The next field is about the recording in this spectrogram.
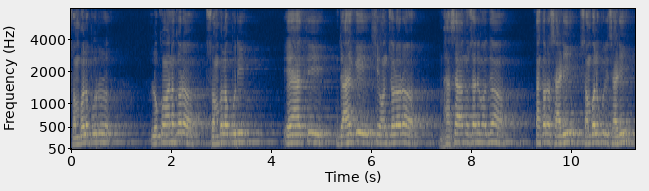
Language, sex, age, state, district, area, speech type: Odia, male, 45-60, Odisha, Nayagarh, rural, spontaneous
